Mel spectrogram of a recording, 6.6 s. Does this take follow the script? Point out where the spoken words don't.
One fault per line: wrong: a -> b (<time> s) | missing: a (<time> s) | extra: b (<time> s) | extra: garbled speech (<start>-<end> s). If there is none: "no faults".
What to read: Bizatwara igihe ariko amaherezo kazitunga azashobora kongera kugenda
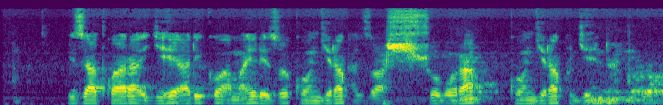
wrong: kazitunga -> kongera (3.0 s)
